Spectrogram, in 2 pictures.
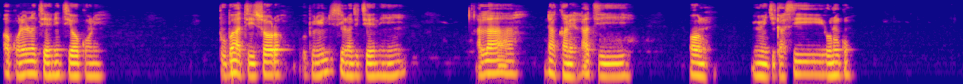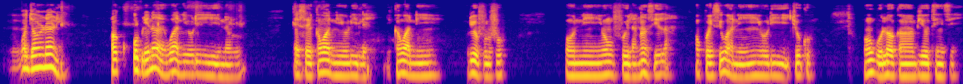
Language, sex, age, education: Yoruba, male, 30-45, tertiary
